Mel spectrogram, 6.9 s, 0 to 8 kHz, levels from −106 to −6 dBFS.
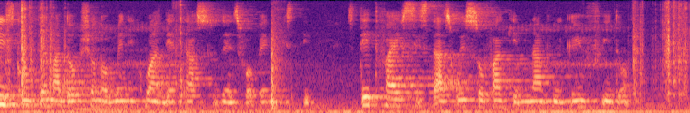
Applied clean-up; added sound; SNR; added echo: none; Church bell + Cutlery, silverware; 7 dB; none.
